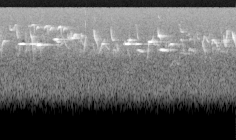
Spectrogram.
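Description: An American goldfinch sings a fast, high, tumbling run of twitters and thin slurred notes with no pauses, over a faint hiss.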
